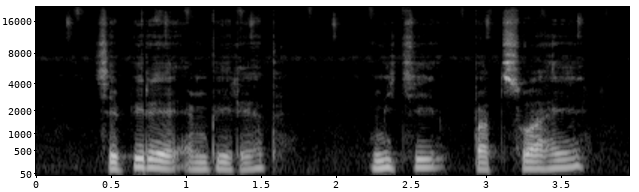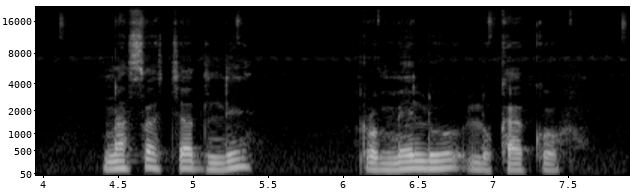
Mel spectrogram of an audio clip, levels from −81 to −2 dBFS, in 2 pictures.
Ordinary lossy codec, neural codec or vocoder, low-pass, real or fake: none; vocoder, 44.1 kHz, 128 mel bands, Pupu-Vocoder; none; fake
